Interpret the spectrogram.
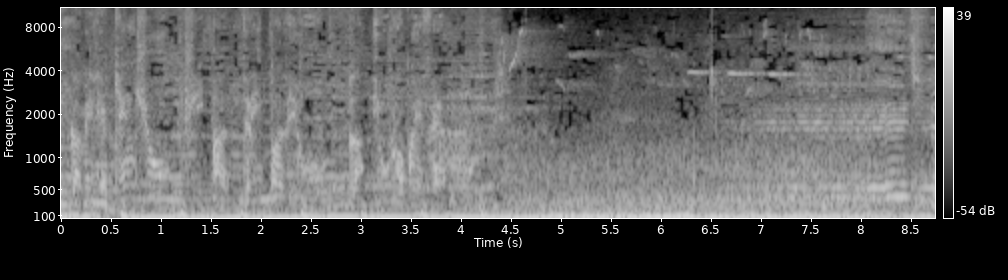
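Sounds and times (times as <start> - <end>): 
speech: 0.1 - 4.7
scattered bird chirps and short tweets: 2.0 - 8.6.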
